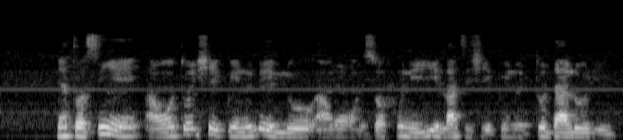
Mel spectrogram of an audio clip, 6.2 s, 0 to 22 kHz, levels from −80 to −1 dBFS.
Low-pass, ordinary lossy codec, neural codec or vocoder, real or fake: none; none; none; real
